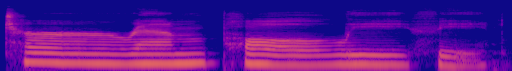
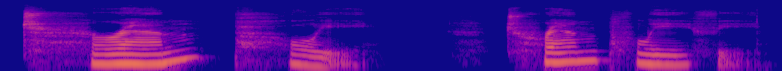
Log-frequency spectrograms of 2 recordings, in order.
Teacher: You heard more of that voiceless t than you did of the R. You heard more of the voiceless p than you did of the L. That is so it doesn't turn into a whole nother syllable. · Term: TR consonant blend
